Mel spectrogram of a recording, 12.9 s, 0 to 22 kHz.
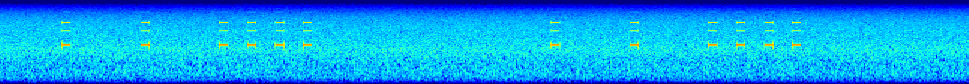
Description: Beep code, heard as a piezo beeper, played twice, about 2450 Hz. 1-1-4. In Phoenix BIOS tables: BIOS ROM checksum failure.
